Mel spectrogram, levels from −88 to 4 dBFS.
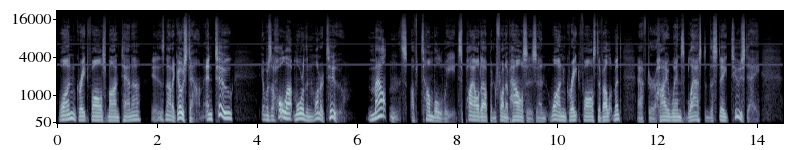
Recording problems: high-pitched whine; faint; throughout; 3 kHz, 30 dB below the speech

